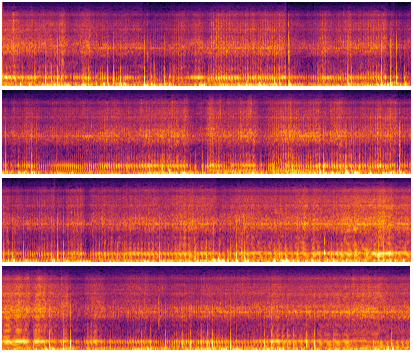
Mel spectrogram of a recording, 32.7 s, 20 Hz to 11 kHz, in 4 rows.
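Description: KTM 450 XC-F dirt bike's single-cylinder four-stroke engine running under constantly changing throttle, with frequent clatter and knocks from the bike bouncing over rocks.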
